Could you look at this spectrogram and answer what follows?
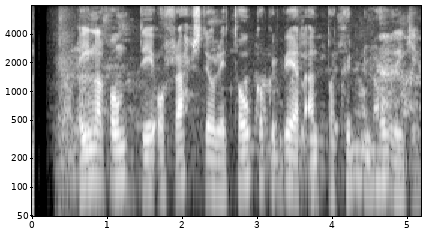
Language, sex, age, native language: Icelandic, male, 14, Icelandic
